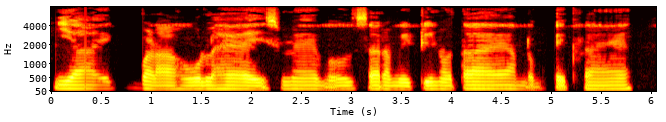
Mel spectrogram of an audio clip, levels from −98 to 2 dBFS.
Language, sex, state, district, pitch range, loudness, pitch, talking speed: Hindi, male, Jharkhand, Sahebganj, 115-125 Hz, -22 LUFS, 120 Hz, 150 wpm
